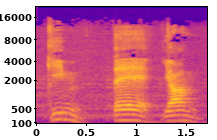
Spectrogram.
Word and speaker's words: Kim Taeyeon: Kim Taeyeon. T, trong chữ T này các bạn phải đọc bực hơi lên là T. T các bạn nhé, đọc là Kim Taeyeon.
